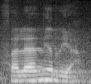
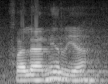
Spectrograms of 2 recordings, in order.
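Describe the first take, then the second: No difference in how they are said.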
